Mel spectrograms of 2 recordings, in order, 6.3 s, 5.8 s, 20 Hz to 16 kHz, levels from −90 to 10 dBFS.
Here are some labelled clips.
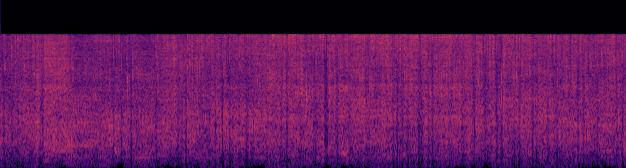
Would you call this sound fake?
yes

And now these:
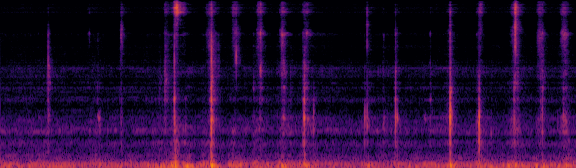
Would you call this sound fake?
yes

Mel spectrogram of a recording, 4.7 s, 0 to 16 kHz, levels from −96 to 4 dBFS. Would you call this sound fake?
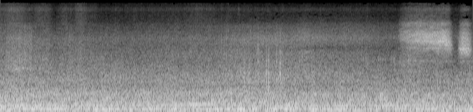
no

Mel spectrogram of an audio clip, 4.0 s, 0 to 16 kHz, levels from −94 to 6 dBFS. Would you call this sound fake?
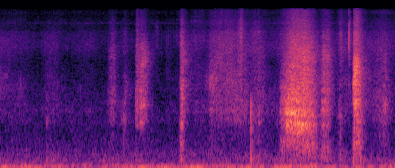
no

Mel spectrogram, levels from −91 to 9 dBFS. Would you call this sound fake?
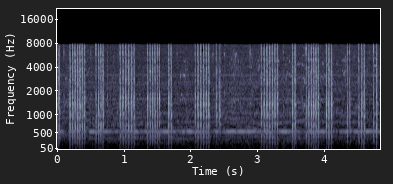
no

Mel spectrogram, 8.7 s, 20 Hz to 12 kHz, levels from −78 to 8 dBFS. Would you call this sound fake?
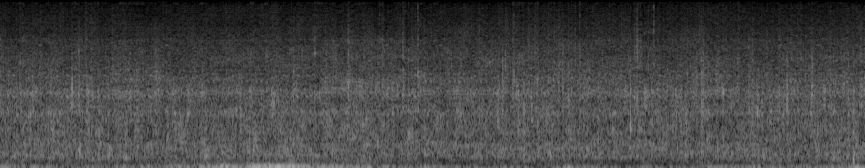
yes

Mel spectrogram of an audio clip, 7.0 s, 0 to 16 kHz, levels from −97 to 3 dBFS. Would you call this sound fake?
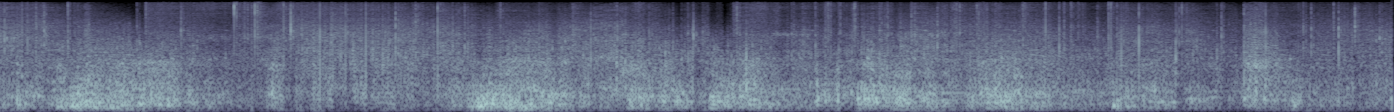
yes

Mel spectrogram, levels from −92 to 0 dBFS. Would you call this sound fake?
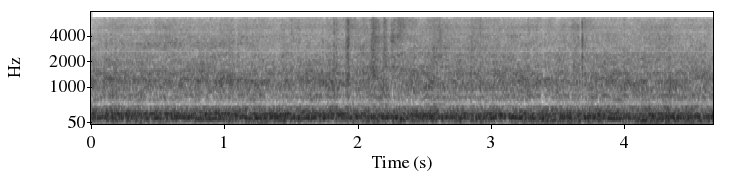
yes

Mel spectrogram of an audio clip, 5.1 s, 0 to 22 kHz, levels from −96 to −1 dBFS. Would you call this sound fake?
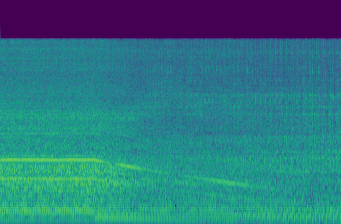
no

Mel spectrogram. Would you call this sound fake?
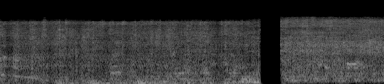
yes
